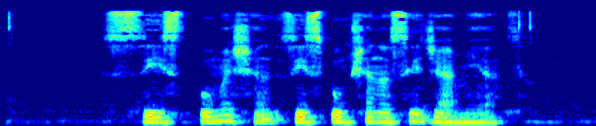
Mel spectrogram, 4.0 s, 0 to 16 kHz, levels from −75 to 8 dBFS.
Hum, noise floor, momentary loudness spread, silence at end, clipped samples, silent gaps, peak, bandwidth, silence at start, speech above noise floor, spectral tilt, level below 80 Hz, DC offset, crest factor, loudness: none; -64 dBFS; 14 LU; 0.5 s; under 0.1%; none; -4 dBFS; 11.5 kHz; 0.7 s; 41 dB; -3.5 dB/octave; -60 dBFS; under 0.1%; 22 dB; -22 LUFS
